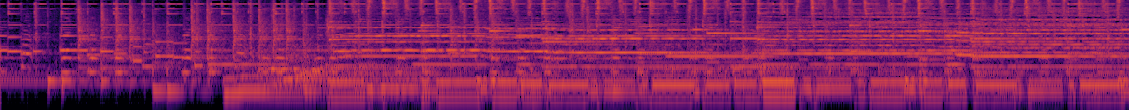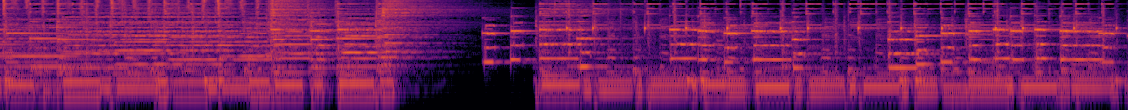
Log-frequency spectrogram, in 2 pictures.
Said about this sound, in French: c'est une tune qui a été reprise par … et sa guitare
